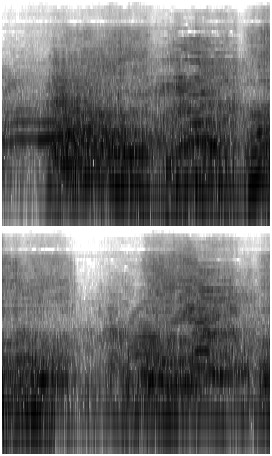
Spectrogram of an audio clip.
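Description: Male lions roar with deep, throaty, drawn-out moans that swell and fade in long bouts.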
